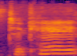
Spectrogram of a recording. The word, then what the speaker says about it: Takei: And in the book, he says how to pronounce his last name. He says Takei like okay.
